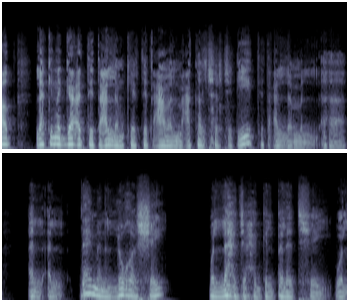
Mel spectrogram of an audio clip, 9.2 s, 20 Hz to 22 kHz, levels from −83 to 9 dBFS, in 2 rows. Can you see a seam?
no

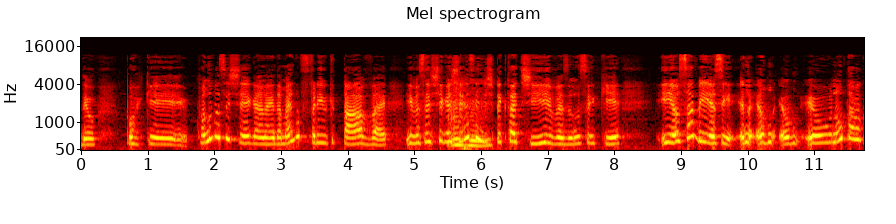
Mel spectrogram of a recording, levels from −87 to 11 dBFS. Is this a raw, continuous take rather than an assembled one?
yes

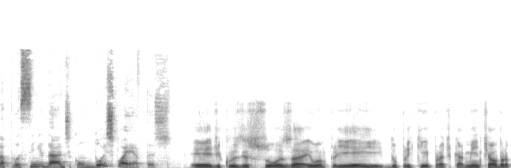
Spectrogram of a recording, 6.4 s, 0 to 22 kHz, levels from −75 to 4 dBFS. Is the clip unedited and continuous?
no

